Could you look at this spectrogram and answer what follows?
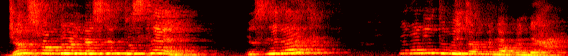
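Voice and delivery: high, out-of-breath talk after exercise; winded. Real, not acted. Trainer telling viewers she's winded, high and breathless. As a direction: still puffing from the sit to stand. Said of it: "because I'm still winded".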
